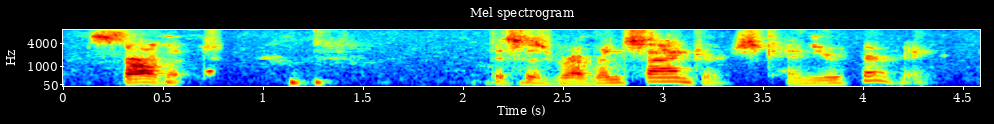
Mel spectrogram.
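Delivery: hushed, intimate, soft half-whisper. Voicing a reverend leaning over a girl: half-whispering. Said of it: "so I whisper into her ear".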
